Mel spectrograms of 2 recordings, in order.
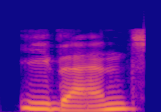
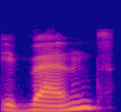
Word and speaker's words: event: It happens because, for example, Hungarian is always stressed on the first syllable. So for Hungarian learners, learning the patterns of pronunciation in English sometimes prove quite hard. My learners will say event instead of event.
